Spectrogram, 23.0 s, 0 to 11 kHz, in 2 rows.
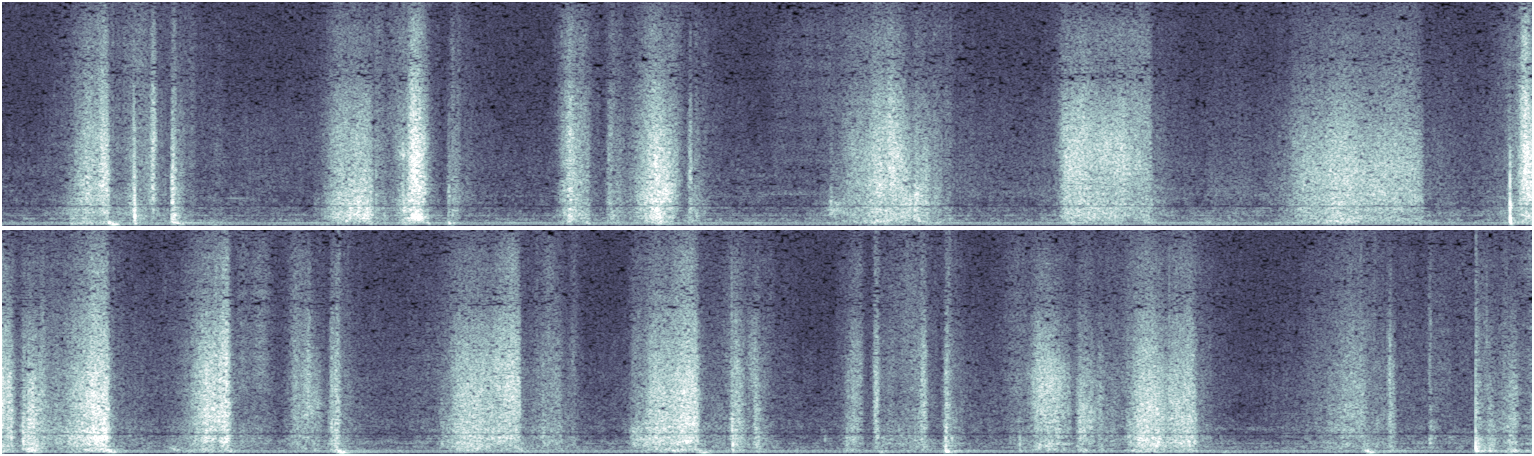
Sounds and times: Slippers on rug, scuffs 0:00.5 - 0:01.5
Slippers on rug, scuffs 0:02.4 - 0:03.5
Slippers on rug, scuffs 0:04.2 - 0:05.3
Slippers on rug, scuffs 0:06.2 - 0:07.2
Slippers on rug, scuffs 0:07.9 - 0:08.7
Slippers on rug, scuffs 0:09.6 - 0:10.7
Slippers on rug, scuffs 0:11.3 - 0:14.2
Slippers on rug, scuffs 0:14.8 - 0:17.2
Slippers on rug, scuffs 0:17.8 - 0:20.6
Slippers on rug, scuffs 0:21.3 - 0:22.9

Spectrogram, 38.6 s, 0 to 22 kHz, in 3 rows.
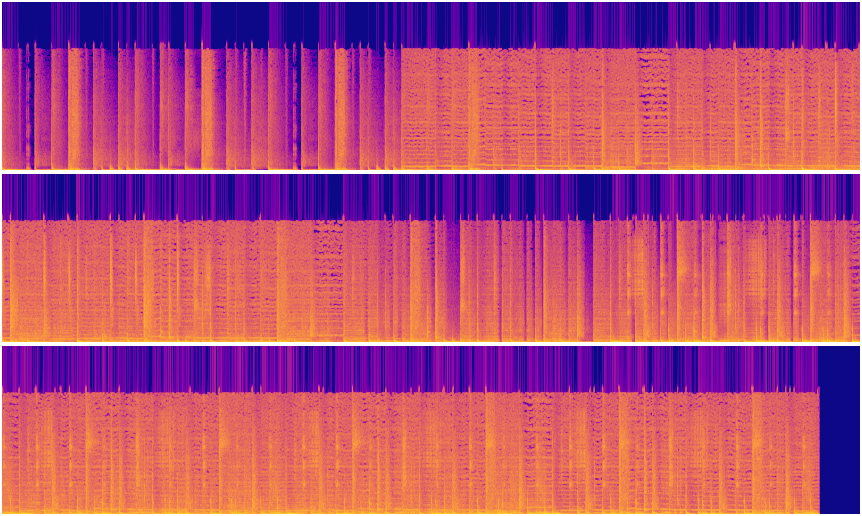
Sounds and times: drum 0:00.0 - 0:38.0
bass 0:05.8 - 0:38.0
synth 0:06.0 - 0:38.0

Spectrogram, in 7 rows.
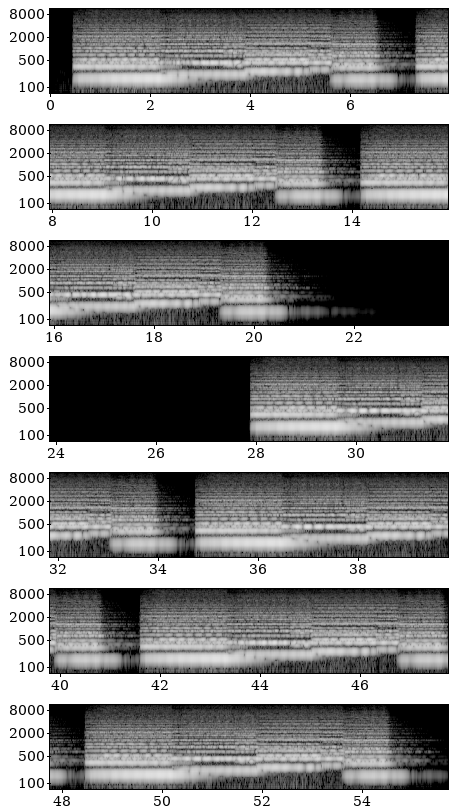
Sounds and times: Viola 0:00.4 - 0:20.9
String Pad 0:00.4 - 0:21.0
Violin 0:00.4 - 0:21.0
Cello 0:00.4 - 0:21.1
Viola 0:27.9 - 0:55.2
Violin 0:27.9 - 0:55.4
Cello 0:27.9 - 0:55.4
String Pad 0:27.9 - 0:55.3

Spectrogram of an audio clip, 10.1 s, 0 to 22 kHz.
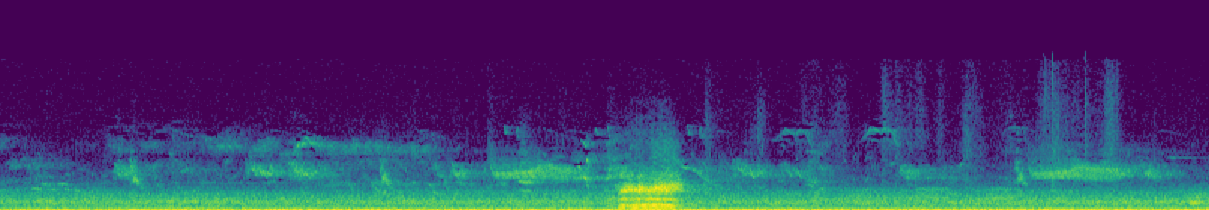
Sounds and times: Adult sheep, one baa 0:05.1 - 0:05.8

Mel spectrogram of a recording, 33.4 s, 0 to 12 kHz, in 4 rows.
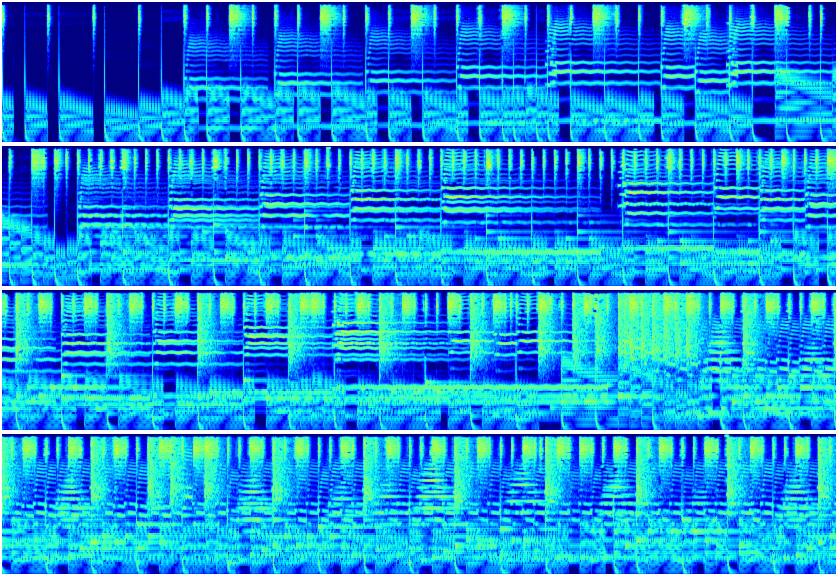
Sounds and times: Spacey VG Music Loop 0:00.0 - 0:33.3

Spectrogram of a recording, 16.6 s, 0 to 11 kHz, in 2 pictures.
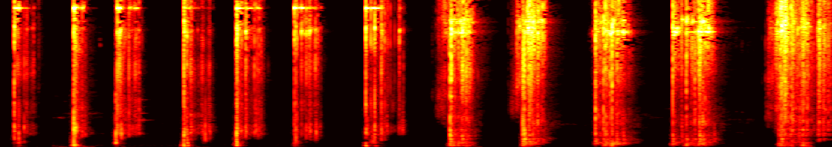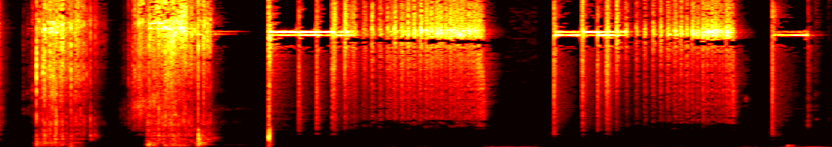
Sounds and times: light, hollow coin dropped into a small bag of coins 0:00.1 - 0:13.2
coin tosses on floor, bouncing back 0:00.2 - 0:13.2
heavier coin dropped into a small bag of coins 0:00.2 - 0:13.2
coin tosses on floor, bouncing back 0:13.9 - 0:16.6
light, hollow coin dropped into a small bag of coins 0:13.9 - 0:16.6

